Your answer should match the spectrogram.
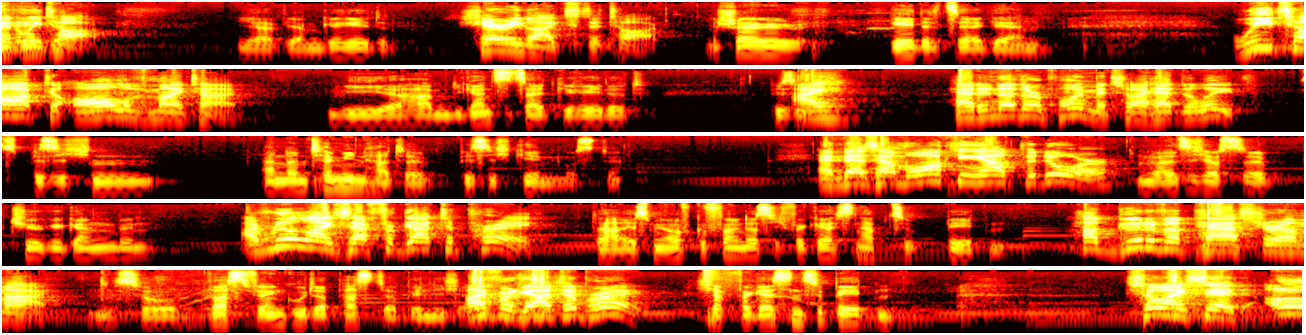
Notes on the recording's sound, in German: in der Gemeinde Kaleo Schopfheim aufgenommen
